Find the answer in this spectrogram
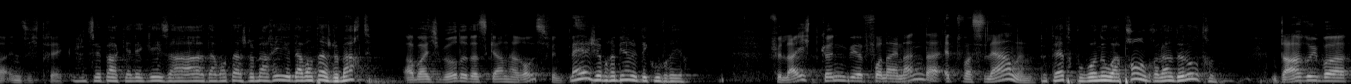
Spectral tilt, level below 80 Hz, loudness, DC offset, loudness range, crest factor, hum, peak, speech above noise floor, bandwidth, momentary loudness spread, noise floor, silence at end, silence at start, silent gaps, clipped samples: -7 dB/octave; -62 dBFS; -31 LUFS; under 0.1%; 5 LU; 18 dB; none; -14 dBFS; 25 dB; 13 kHz; 15 LU; -55 dBFS; 0 s; 0 s; none; under 0.1%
